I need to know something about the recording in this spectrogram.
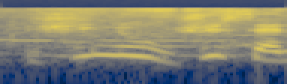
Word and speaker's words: Ginou Jussel: Et on est à la FNAC de Belleville, et on est en compagnie de Ginou Jussel. Est-ce que je le prononce bien?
